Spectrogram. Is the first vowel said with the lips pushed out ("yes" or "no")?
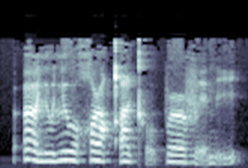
yes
